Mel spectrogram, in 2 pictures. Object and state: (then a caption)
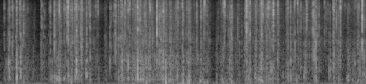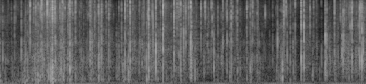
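Plastic bag of artificial leaves being crinkled. A small clear plastic bag holding fabric leaves is folded and squeezed in the hands, then crinkled with fingertips and long nails. The result is a steady stream of dense, bright crinkling and crackling with sharp snaps and very little low end.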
